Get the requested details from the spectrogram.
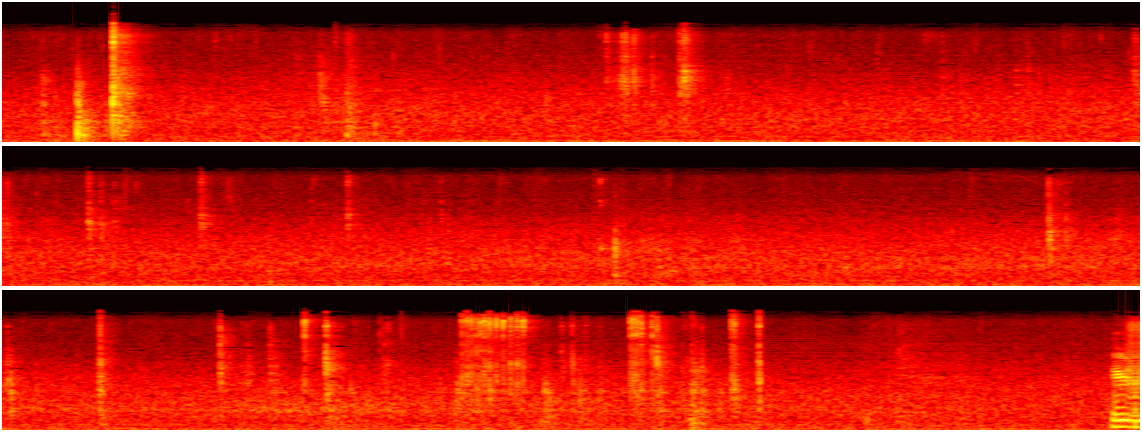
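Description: Metal parts click and clink as bolts are handled and tightened.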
